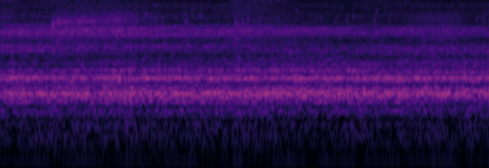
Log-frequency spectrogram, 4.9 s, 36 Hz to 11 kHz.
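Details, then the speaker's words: iSpring 3-stage whole house water filter after changing sediment and carbon filters, repressurized slowly: quiet, steady rushing hiss with no gurgles, bangs or sputters as housings fill; normal. "You see it filling up now. So once this fills up, you'll hear it going through here too."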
